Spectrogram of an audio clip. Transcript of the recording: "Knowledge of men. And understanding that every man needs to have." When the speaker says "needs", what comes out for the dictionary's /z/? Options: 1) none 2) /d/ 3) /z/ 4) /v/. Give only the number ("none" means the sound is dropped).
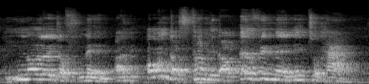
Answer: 1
